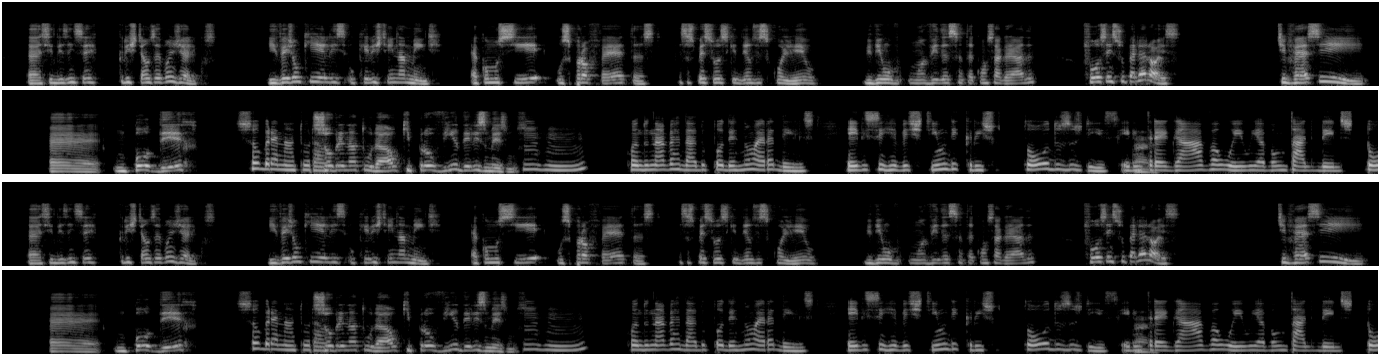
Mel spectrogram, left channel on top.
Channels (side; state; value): right; quieter; 4.8 dB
